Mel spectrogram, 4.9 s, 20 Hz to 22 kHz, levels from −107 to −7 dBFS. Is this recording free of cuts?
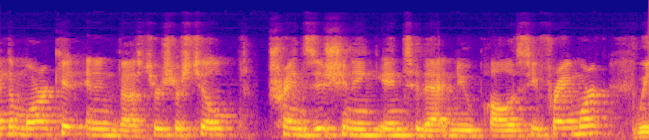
no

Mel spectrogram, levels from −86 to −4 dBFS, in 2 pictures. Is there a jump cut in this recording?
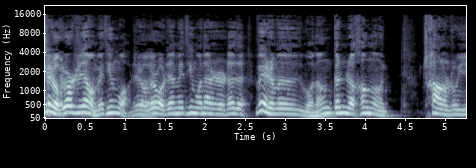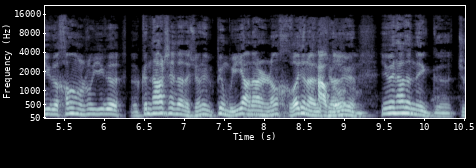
yes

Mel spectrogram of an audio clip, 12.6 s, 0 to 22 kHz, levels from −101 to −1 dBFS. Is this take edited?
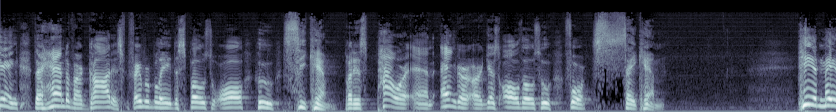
yes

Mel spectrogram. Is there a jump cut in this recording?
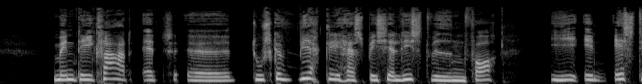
no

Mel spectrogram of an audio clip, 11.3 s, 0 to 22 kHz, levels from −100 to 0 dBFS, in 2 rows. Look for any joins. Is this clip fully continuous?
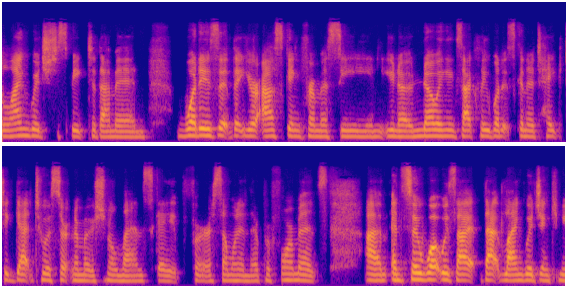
yes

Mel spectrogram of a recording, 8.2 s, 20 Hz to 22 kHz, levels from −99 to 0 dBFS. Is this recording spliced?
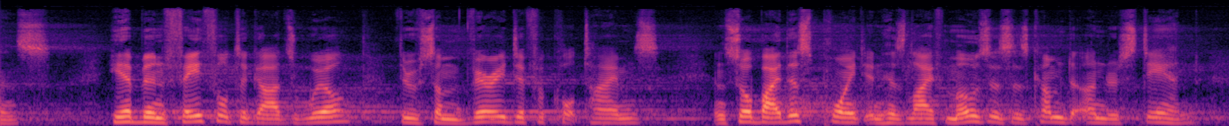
no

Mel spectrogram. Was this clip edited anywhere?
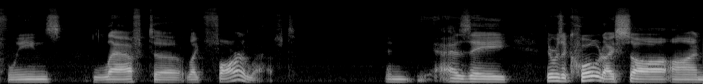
no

